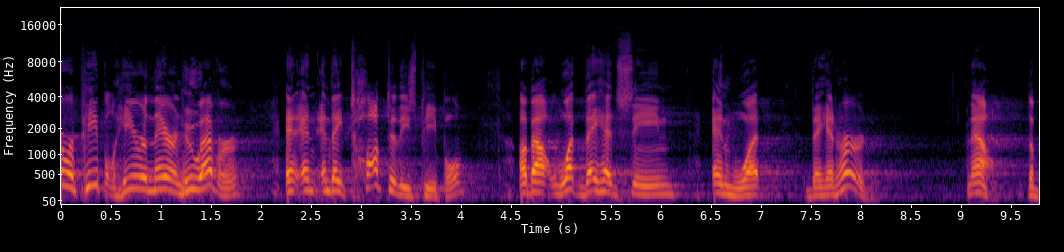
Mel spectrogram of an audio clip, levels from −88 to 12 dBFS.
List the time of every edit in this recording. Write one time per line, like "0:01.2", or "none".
none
